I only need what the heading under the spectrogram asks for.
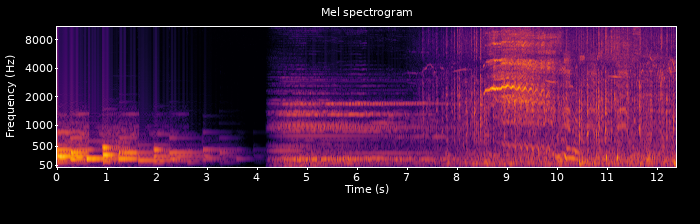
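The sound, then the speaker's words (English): Horse neighing while pulling a wagon: a pitched, wavering whinny at the start, then a sustained mix of tonal creaks and clattering noise that grows louder and brighter in the second half. “It's your turn to drive the wagon.”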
